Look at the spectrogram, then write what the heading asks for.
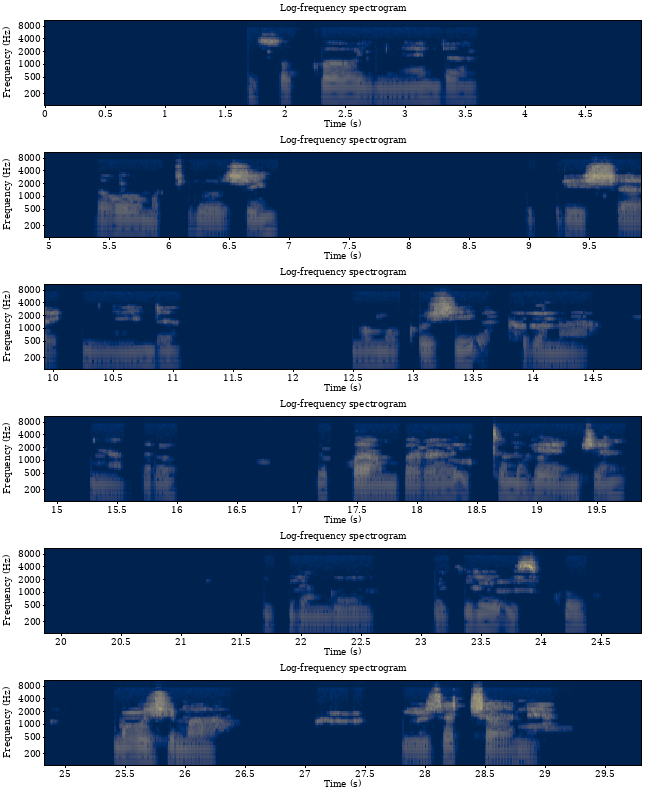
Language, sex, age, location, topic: Kinyarwanda, male, 36-49, Musanze, finance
